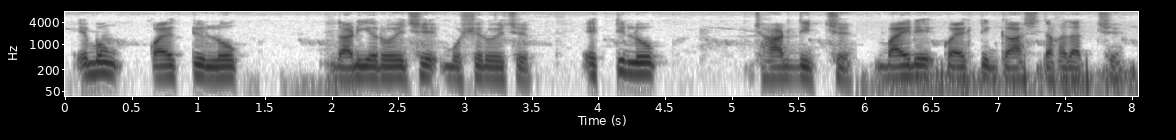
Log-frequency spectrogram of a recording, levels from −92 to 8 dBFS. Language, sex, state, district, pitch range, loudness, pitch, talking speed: Bengali, male, West Bengal, Dakshin Dinajpur, 115-130 Hz, -19 LUFS, 120 Hz, 135 wpm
